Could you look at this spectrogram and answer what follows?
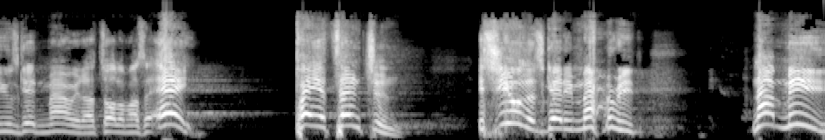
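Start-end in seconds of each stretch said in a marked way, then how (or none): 1.6-8.3 booming, shrill, very loud, high drawn-out yell. A pastor retells what he told a man who was getting married: retelling a yell. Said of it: "why are you yelling".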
